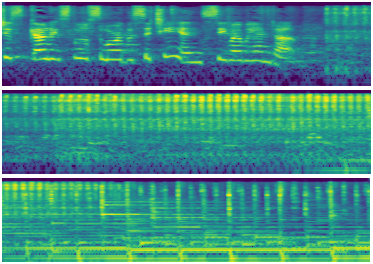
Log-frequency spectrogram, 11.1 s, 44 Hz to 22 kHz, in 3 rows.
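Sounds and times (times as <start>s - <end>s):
distant voices: 3.2s - 8.4s
fast ticking rhythm: 3.2s - 9.0s
background music: 7.2s - 11.0s.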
